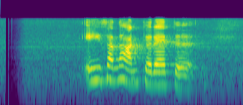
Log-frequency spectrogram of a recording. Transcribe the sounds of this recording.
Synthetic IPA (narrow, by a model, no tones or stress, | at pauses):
eɦisand̪aɦankəɾæːt̪ə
